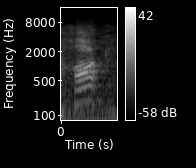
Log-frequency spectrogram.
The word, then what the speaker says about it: Haack: added a punter matt hawk his uh name is spelled h double a it doesn't look like hawk but that is how it sounds like the the bird that flies through the air that's uh what the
